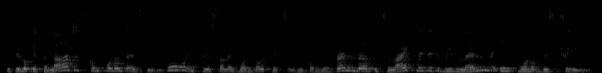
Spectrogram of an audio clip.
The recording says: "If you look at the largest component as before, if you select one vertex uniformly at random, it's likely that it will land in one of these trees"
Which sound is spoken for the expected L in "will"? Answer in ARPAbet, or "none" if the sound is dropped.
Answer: N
